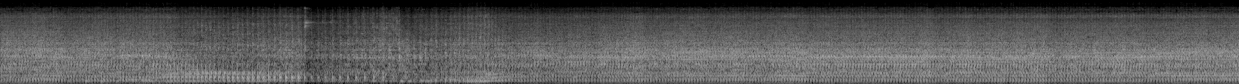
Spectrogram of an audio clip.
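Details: Auction generator at no load, low on gas, being set to a little over 60 cycles: fast buzzing, sags briefly, then surges back high; speed too high with the idle stop screw fully in.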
